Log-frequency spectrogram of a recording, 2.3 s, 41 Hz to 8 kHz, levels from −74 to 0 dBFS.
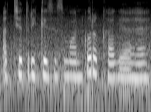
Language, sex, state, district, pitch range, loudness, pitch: Hindi, female, Punjab, Pathankot, 205-235 Hz, -16 LUFS, 225 Hz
